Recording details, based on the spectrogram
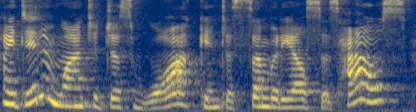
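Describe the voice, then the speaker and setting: A woman plays a storybook wolf pleading his own case in a high, bright voice. The telling swoops up and down, chatty and mock-innocent, leaning hard on dramatic words. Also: sing-song, moderate pace. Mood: chatty, incredulous. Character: wheedling, self-justifying wolf telling his side of the story. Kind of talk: expressive children's storybook reading.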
